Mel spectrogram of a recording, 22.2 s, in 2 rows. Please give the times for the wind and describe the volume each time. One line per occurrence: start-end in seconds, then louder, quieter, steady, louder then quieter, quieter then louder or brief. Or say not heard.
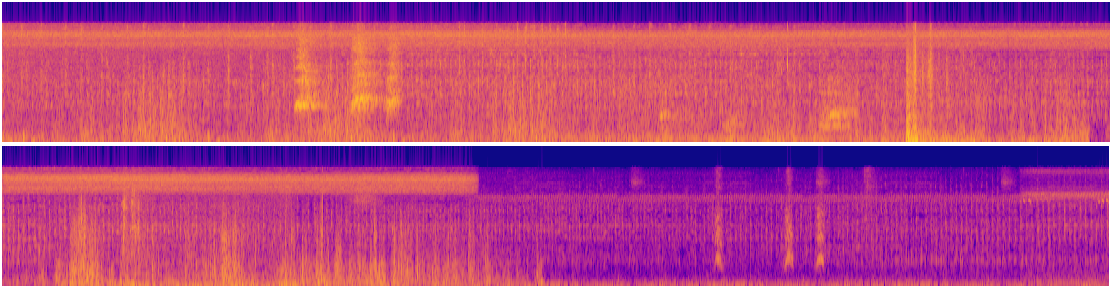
0.0-16.5 steady.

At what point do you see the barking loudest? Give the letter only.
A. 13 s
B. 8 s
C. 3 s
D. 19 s
C.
